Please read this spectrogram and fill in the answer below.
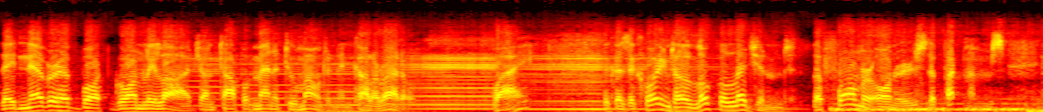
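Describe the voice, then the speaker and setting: A man hosting and narrating a radio mystery show in a dramatic, ominous manner. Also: on the low side. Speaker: host and narrator. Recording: dull lo-fi radio broadcast with music.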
